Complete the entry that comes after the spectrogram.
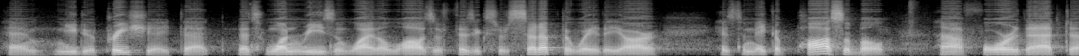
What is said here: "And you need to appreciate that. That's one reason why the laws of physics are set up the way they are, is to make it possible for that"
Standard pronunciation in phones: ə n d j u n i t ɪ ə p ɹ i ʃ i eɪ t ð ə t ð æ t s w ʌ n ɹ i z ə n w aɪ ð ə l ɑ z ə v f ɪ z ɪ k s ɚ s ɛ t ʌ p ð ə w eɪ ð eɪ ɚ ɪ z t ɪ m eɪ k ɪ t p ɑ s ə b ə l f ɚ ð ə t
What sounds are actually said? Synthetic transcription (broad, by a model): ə n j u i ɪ ə p ɹ i ʃ i eɪ t ð ə t ð æ t s w ʌ n ɹ i z ə n w aɪ ð ə l ɑ z ə v f ɪ z ɪ k s ɚ s ɛ t ʌ p ð ə w eɪ ð eɪ ɚ ɪ z t ɪ m eɪ k ɪ t p ɑ s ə b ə l f ɚ ð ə t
